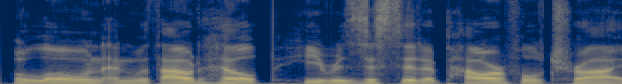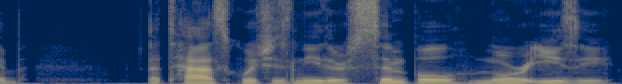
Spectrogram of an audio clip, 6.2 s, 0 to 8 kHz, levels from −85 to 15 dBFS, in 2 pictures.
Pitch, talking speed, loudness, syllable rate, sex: 120 Hz, 165 wpm, -20 LUFS, 5.2 syllables/s, male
